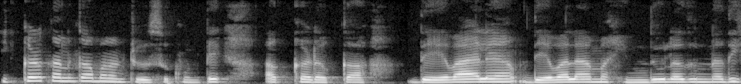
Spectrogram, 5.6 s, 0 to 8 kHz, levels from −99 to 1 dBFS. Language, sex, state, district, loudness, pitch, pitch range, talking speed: Telugu, female, Andhra Pradesh, Srikakulam, -15 LUFS, 245 Hz, 225-270 Hz, 120 wpm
